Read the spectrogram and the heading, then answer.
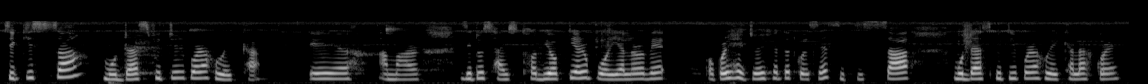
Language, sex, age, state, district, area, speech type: Assamese, female, 18-30, Assam, Lakhimpur, rural, spontaneous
